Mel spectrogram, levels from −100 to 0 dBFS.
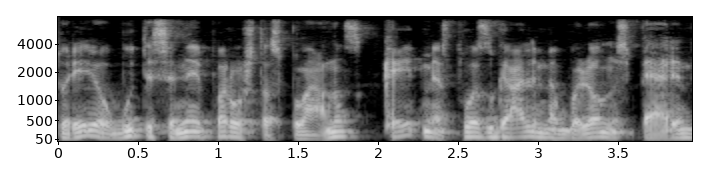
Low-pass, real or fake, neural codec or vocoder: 7.2 kHz; fake; codec, 16 kHz, 16 kbps, FreqCodec, larger model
